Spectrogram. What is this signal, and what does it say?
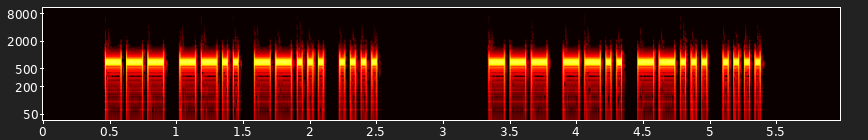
Morse code, heard as a keyed tone, about 30 wpm, 700 Hz. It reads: OZ7H OZ7H
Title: DXCC-100 Call Signs - 4 Characters - Repeated 2x - 30wpm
